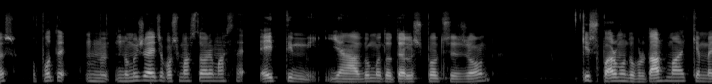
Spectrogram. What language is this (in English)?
Greek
